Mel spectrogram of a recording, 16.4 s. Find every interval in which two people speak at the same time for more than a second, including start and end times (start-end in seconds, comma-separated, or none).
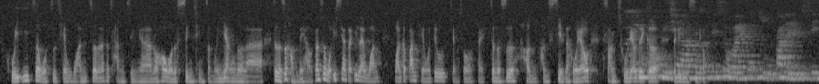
12.4-14.1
